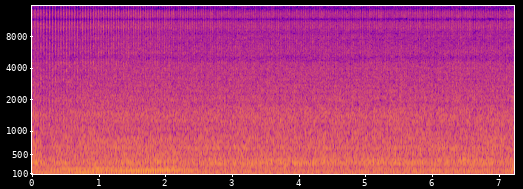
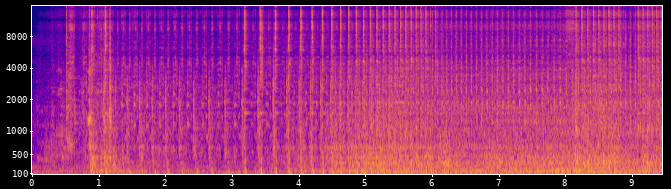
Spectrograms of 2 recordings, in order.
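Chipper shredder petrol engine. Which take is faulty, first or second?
second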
